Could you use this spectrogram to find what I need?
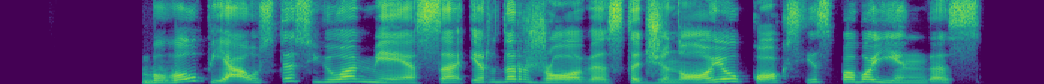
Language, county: Lithuanian, Vilnius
